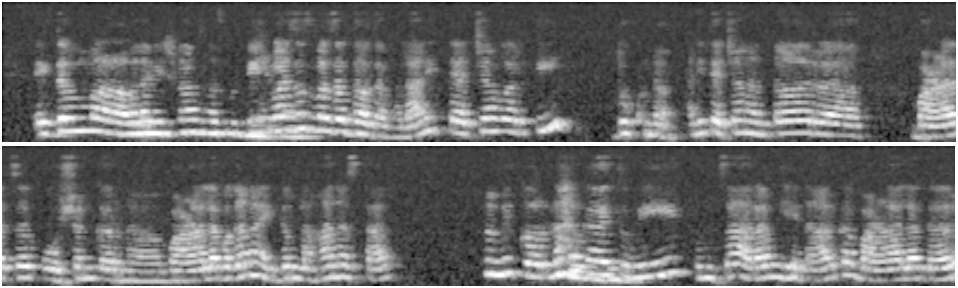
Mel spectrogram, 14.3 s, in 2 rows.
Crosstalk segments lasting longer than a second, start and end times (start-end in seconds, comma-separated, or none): none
